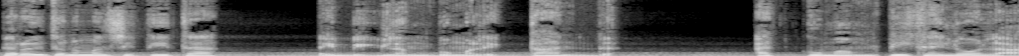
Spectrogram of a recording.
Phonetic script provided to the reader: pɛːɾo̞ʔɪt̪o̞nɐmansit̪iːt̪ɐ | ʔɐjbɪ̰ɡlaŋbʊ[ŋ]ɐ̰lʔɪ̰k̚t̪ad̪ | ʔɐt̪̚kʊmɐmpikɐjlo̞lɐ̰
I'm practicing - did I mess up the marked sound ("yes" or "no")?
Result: yes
